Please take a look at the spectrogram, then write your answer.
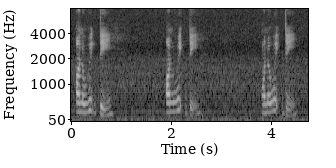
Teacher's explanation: The schwa sound is dropped in on a weekday. This weak form is often reduced in natural speech. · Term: elision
